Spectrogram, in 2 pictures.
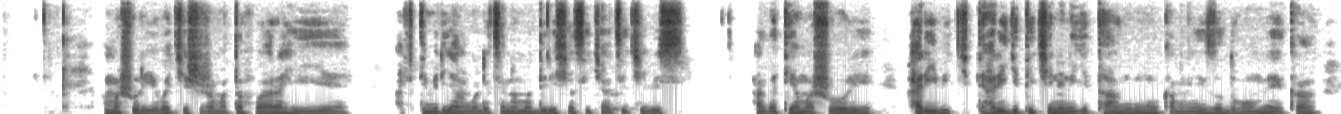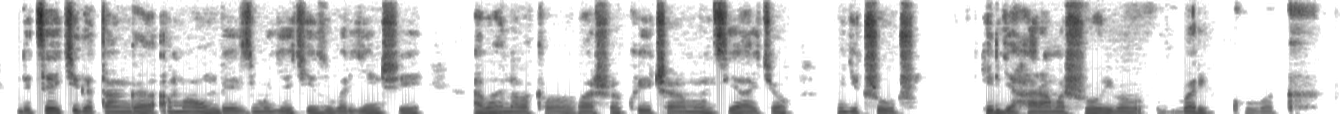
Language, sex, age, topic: Kinyarwanda, male, 18-24, education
